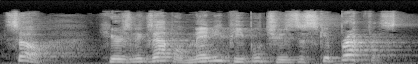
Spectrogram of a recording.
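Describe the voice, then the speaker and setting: A man's voice: high-pitched, expressive, brisk, roomy sound. A Canadian man, a personal trainer, talking casually to camera, a bit stuffy from a cold, coaching directly and checking in with "okay?". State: nasal from a cold, sniffling.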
